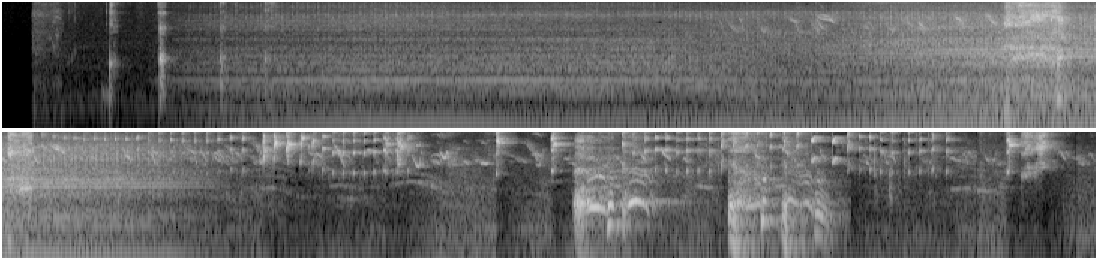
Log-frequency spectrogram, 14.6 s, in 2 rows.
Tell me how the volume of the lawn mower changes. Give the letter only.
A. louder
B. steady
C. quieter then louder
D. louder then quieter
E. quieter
A.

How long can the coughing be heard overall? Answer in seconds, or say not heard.
4 s.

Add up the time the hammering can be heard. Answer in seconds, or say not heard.
not heard.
